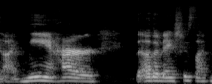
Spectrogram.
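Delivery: usual speaking voice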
